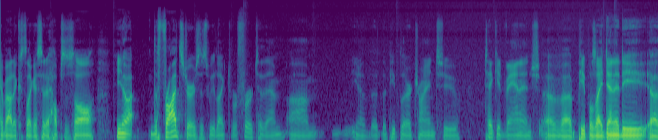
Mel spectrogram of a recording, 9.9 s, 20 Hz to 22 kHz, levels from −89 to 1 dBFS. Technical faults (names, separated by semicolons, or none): automatic gain rising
